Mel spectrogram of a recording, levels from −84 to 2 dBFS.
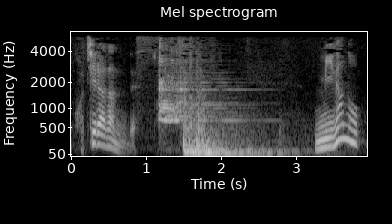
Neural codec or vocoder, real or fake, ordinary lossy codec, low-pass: none; real; AAC, 48 kbps; 5.4 kHz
